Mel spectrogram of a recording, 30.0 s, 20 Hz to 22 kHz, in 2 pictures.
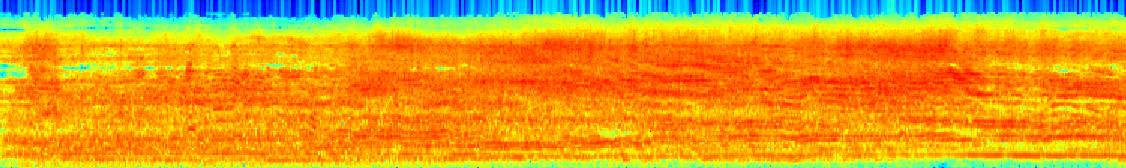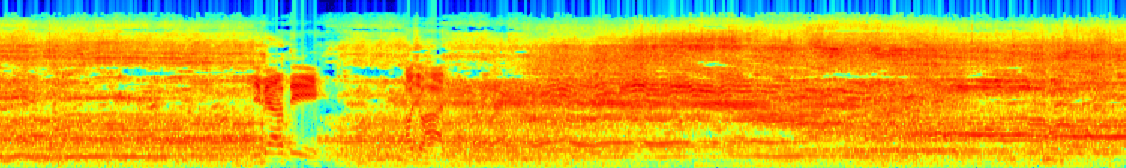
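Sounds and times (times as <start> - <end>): outboard motors whining: 0.0 - 30.0.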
